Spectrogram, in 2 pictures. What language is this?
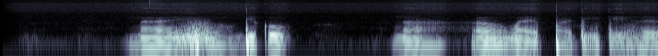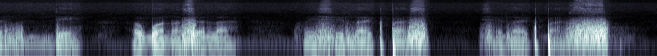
Nigerian Pidgin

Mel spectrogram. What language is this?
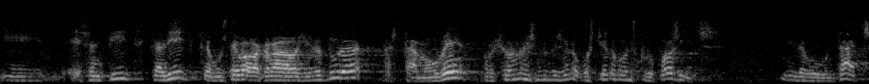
Catalan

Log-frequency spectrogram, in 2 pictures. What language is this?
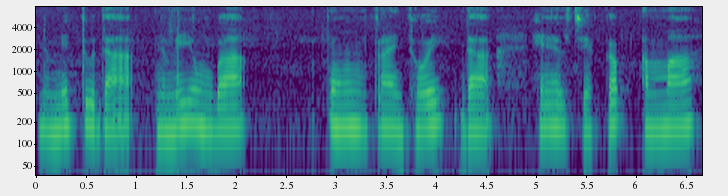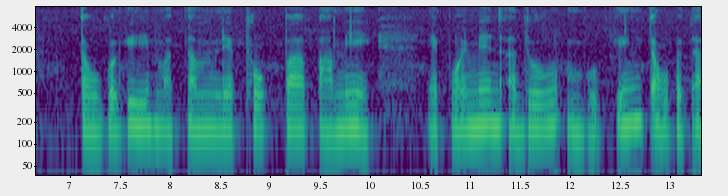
Manipuri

